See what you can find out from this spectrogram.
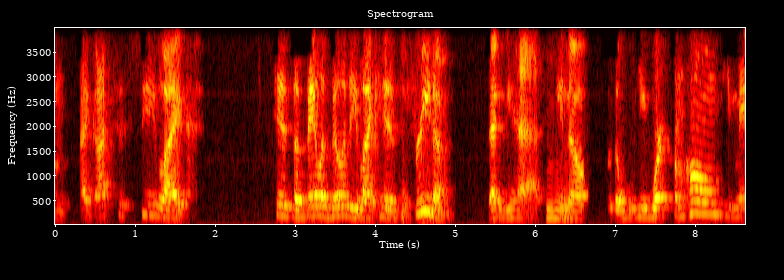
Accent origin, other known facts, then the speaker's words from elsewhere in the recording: Santa Clarita, California, United States; I grew up in Santa Clarita in Palmdale.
